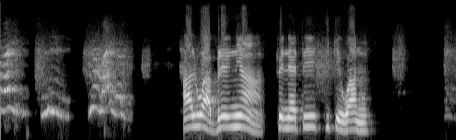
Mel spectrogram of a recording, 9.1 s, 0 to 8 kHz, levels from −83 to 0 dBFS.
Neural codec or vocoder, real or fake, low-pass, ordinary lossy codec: none; real; 7.2 kHz; Opus, 32 kbps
